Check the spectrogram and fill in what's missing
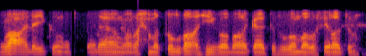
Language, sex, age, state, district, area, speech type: Urdu, male, 30-45, Bihar, East Champaran, urban, conversation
